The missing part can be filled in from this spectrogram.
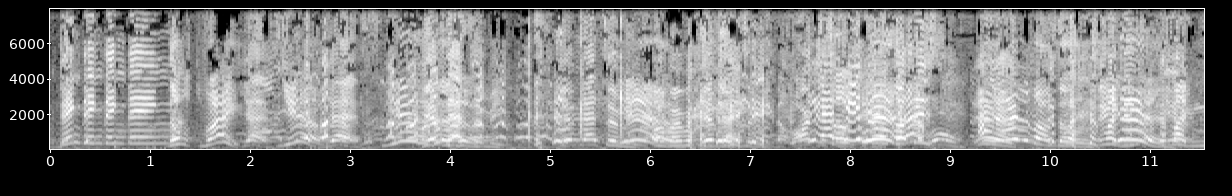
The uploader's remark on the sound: LIVE from Trenton Ice Cream Parlor. We recorded our first ever LIVE show from Trenton Ice Cream Parlor’s Grand Opening Street Fair. Playing games with our audience.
